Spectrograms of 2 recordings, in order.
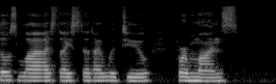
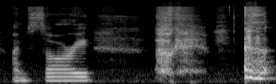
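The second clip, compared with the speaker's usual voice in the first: normal talking voice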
